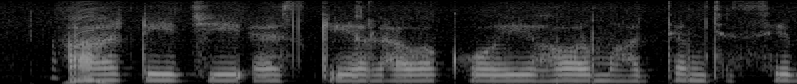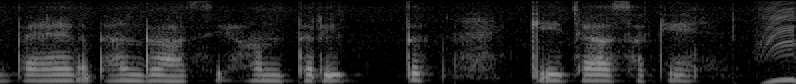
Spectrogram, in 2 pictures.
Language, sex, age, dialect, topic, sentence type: Hindi, female, 18-24, Garhwali, banking, question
